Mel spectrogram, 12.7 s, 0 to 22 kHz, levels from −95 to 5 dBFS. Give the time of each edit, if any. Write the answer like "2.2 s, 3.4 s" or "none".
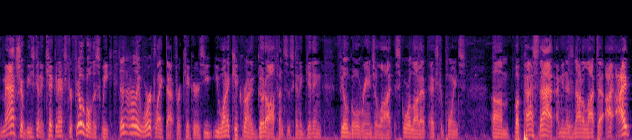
2.3 s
